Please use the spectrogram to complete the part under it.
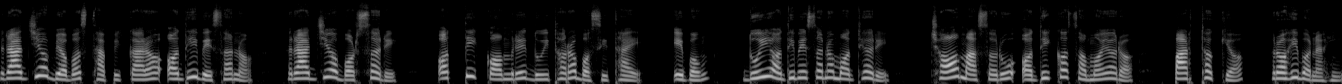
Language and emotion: Odia, neutral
